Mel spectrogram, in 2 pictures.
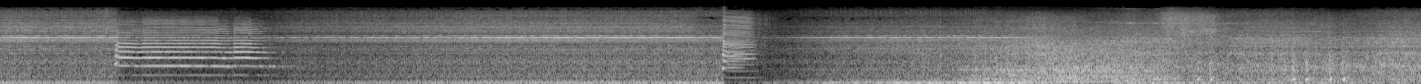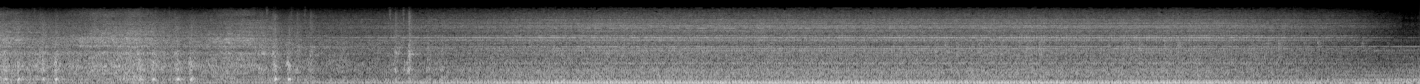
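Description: Diesel locomotive horn sounding for about a second and a half, then a shorter falling blast, as a passenger train approaches; then the train passes at speed, wheels clacking over rail joints over a steady rolling rumble.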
